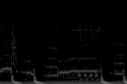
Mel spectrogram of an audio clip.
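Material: Nothing is struck.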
